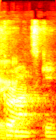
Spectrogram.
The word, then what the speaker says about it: Skoronski: I know you had the pronunciation skoronski yeah he's just karonsky boom okay I want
